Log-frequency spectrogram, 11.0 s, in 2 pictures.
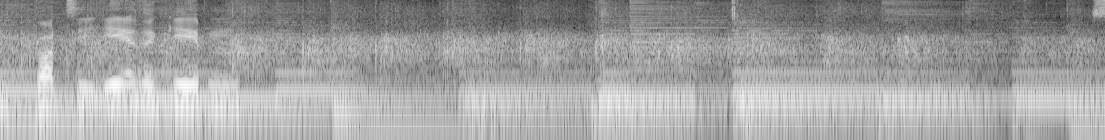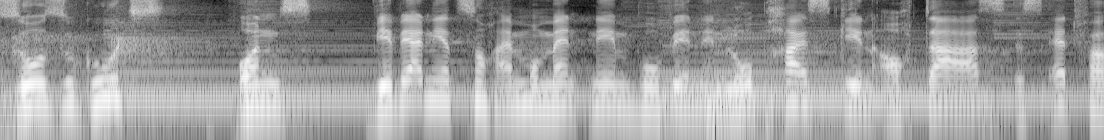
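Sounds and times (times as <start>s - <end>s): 
audience applause: 0.0s - 6.4s
speech: 0.2s - 1.4s, 5.6s - 11.0s.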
